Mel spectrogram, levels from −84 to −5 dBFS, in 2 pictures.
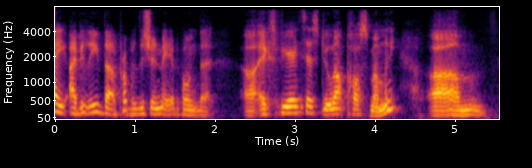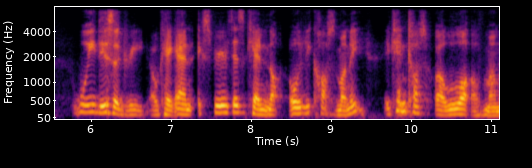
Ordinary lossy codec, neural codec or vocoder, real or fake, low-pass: none; codec, 16 kHz in and 24 kHz out, 0.4 kbps, LongCat-Audio-Codec, fine tuned four codebook decoder; fake; 7.2 kHz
